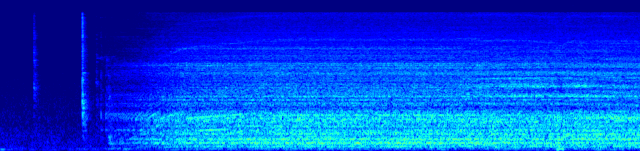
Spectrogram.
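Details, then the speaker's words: Worcester heat-only condensing boiler after condensate damage repairs and fan testing: two sharp ignition clicks then smooth rushing roar building within two seconds and holding steady; fires straight away, unlike before; normal firing. "Now let's turn the boiler on. It should fire straight away, he says."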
